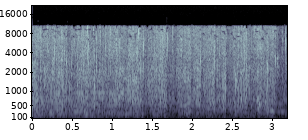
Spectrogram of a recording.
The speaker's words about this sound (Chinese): 好了，坐下来了，人家鼓掌叫你下来了。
